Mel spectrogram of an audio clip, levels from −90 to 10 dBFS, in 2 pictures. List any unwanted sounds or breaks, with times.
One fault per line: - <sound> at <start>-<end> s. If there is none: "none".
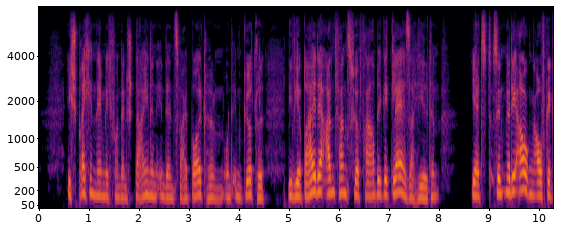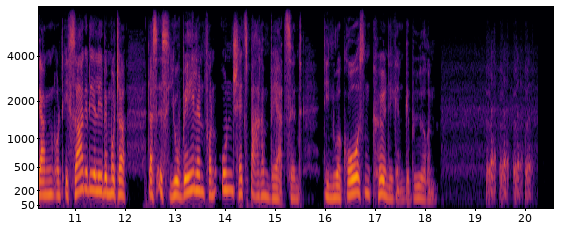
- laugh at 19.2-20.2 s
